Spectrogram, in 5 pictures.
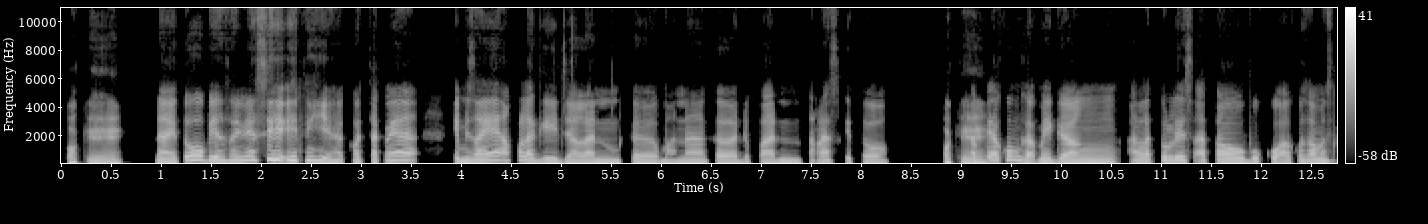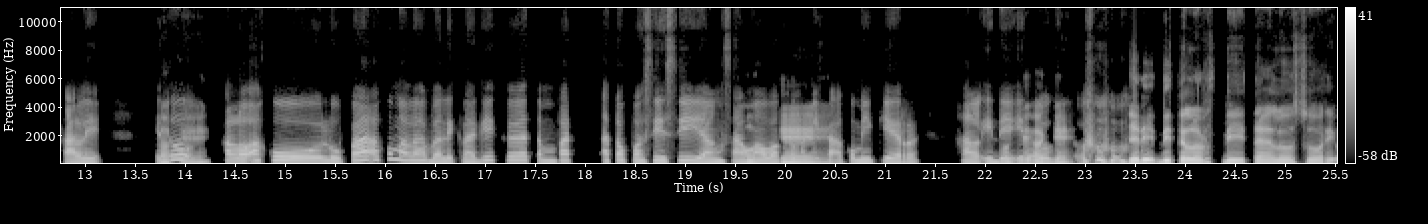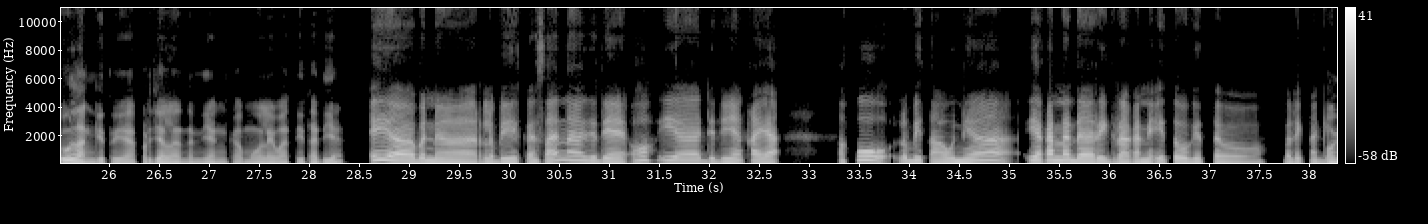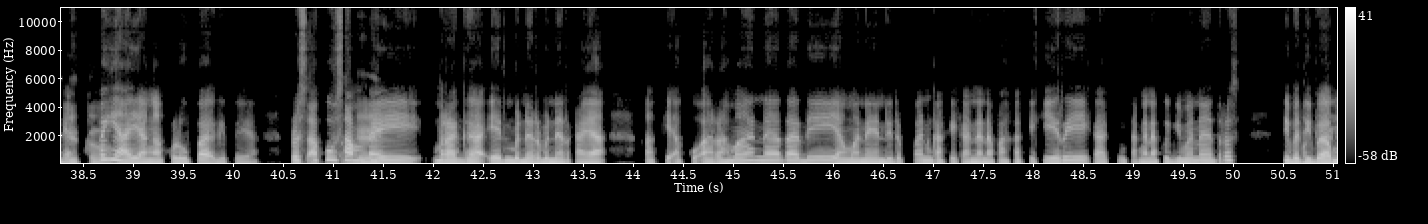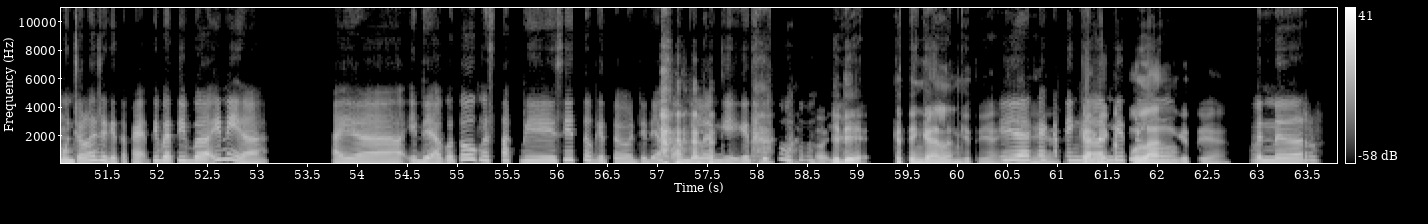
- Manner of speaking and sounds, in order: laughing while speaking: "sih ini ya"; laughing while speaking: "gitu"; other background noise; in English: "nge-stuck"; laugh; laughing while speaking: "gitu"
- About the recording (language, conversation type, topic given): Indonesian, podcast, Apa yang biasanya menjadi sumber inspirasi untuk ceritamu?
